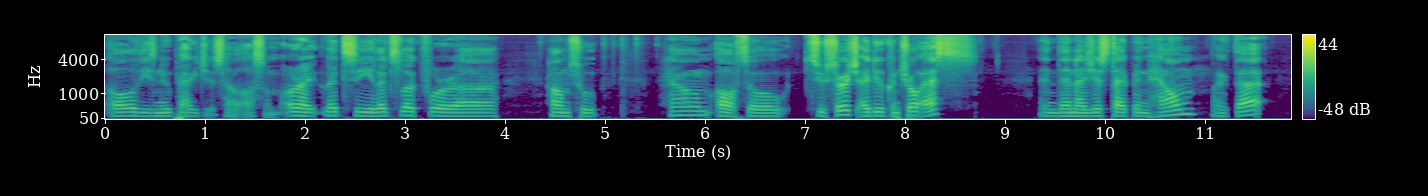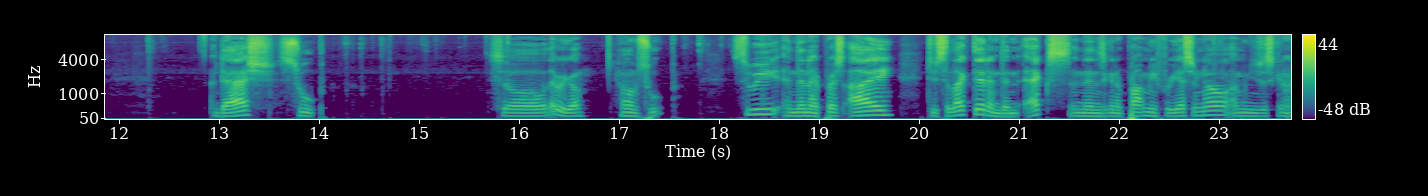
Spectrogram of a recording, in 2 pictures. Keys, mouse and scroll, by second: 4.4 ctrl+s, 4.9-5.6 typing, 6.4 ctrl+g, 8.2 ctrl+s, 10.1-11.2 typing, 12.3 -, 13.4-15.1 typing, 15.2 ctrl+s, 17.8 Return, 18.5 i, 21.1 x, 22.7-23.6 typing.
